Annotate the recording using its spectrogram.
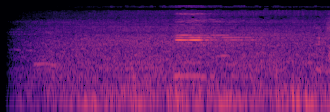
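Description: City street traffic ambience: a steady low rumble of passing vehicles, fading in at the start, with a brief high-pitched tone around the middle.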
